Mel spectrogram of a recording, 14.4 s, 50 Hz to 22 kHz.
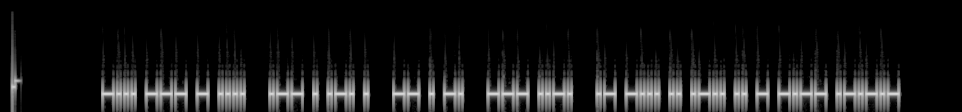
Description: Morse code, heard as a keyed tone, about 23 wpm, 700 Hz. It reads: BOTH WERE MEN OF ABILITY.
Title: Sentences from Top 1000 Words - Review Part 3 - 22wpm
